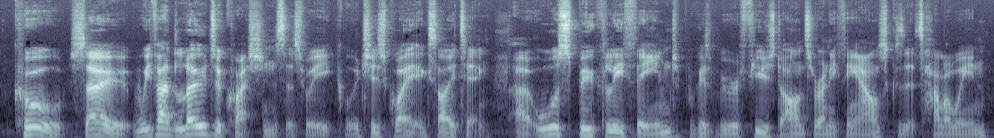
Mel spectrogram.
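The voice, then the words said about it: Voice affected by a cold. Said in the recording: “I have a cold,”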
